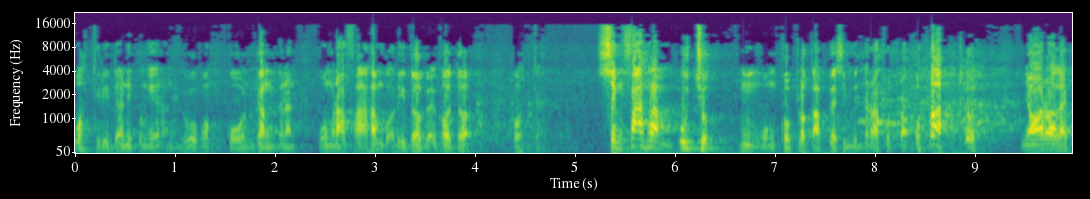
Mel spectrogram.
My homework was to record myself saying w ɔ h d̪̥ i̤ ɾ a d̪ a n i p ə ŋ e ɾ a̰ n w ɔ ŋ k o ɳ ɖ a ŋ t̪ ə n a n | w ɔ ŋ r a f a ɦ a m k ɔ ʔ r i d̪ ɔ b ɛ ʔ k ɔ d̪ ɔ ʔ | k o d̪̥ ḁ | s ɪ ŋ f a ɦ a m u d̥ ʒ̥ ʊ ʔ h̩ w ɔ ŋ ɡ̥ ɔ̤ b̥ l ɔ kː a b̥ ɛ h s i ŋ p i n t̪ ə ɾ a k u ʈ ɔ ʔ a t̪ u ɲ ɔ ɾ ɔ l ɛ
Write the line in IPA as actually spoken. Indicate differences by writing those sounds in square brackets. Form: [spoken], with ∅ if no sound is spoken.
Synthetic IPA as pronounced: w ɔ h d̪̥ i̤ ɾ [i] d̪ a n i p ə ŋ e ɾ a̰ n w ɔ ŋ k o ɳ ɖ a ŋ t̪ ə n a n | w ɔ ŋ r a f a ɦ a m k ɔ ʔ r i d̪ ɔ b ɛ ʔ k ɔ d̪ ɔ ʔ | k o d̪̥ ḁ | s ɪ ŋ f a ɦ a m u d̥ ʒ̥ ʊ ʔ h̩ w ɔ ŋ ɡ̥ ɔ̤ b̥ l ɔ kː a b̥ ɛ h s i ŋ p i n t̪ ə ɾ a k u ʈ ɔ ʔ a t̪ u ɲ ɔ ɾ ɔ l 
